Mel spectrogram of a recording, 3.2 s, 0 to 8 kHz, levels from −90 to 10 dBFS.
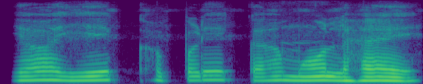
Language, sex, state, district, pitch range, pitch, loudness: Hindi, male, Jharkhand, Palamu, 135-150 Hz, 140 Hz, -18 LUFS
